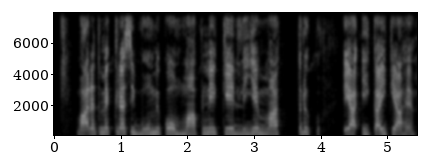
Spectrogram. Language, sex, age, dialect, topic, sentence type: Hindi, female, 46-50, Kanauji Braj Bhasha, agriculture, question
